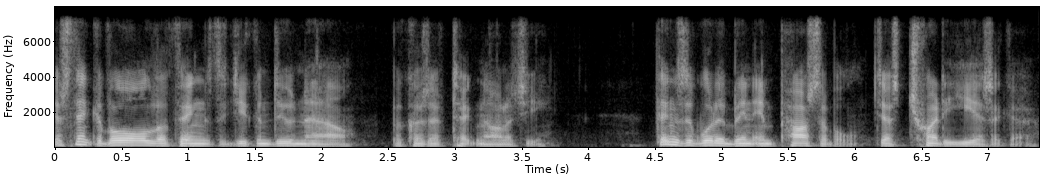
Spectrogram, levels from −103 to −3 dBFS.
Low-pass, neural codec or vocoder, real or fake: 7.2 kHz; none; real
